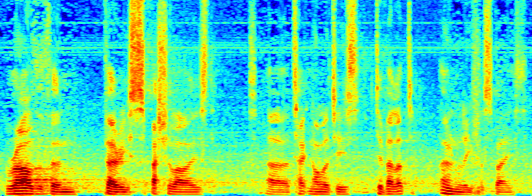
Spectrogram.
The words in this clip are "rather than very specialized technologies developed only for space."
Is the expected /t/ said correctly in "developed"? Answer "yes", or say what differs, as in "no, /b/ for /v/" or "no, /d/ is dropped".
yes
